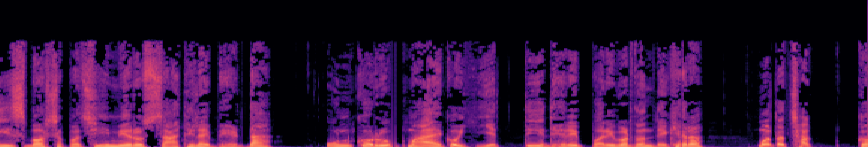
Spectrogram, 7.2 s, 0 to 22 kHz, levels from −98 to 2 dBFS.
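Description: At 3.28 s the speech drops into silence for about 27 ms, until 3.31 s. At 5.67 s it happens again for about 22 ms, ending at 5.70 s. Both are gaps at a join of encoded pieces. Each section was encoded on its own and butted together untrimmed. The encoder's start-up delay and final-frame padding stayed in. You hear a brief hole with edges smeared by the codec. The speech then resumes exactly where it broke off.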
